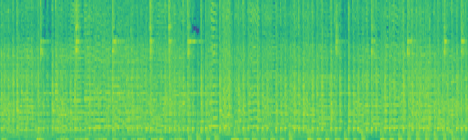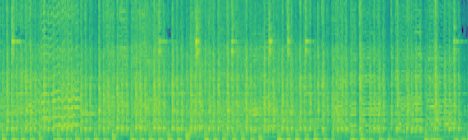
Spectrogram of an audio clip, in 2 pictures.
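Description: Nadaswaram and thavil ensemble (periya melam) playing: two nadaswarams carry a continuous wavering melody over fast, dense thavil drumming that breaks off briefly every few seconds between phrases.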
